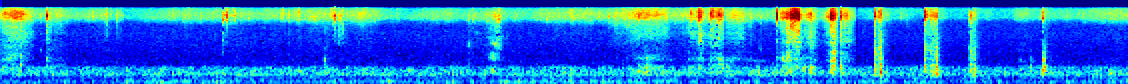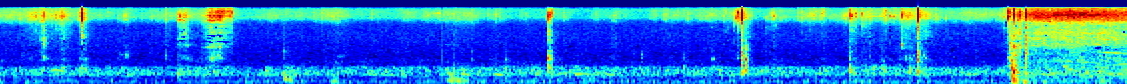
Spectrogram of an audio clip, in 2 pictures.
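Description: Steady low rumble inside a car cabin, with scattered light clicks and taps through the middle stretch. Near the end the noise rises sharply and stays louder.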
